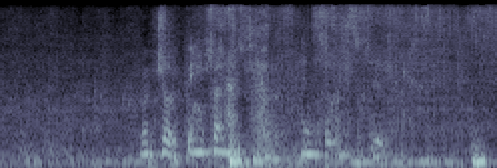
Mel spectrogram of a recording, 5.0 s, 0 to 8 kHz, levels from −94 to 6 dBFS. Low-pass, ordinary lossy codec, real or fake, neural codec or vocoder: 7.2 kHz; AAC, 32 kbps; fake; codec, 24 kHz, 1.5 kbps, HILCodec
